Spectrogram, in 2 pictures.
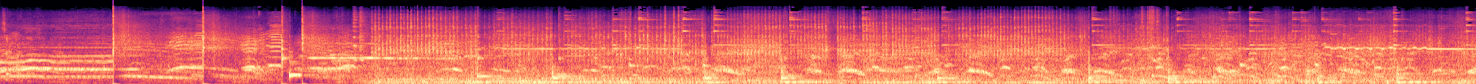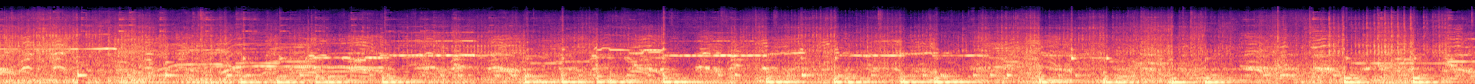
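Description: Sawara-bayashi festival music played on the float: a bamboo flute melody stepping between held notes over a sustained low drum band, setting in about three seconds in. A crowd of voices calls and shouts around it.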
